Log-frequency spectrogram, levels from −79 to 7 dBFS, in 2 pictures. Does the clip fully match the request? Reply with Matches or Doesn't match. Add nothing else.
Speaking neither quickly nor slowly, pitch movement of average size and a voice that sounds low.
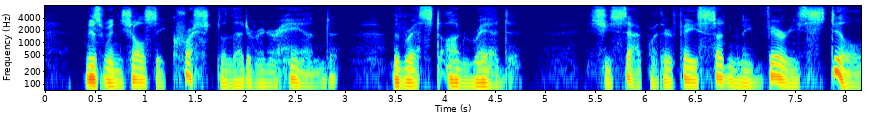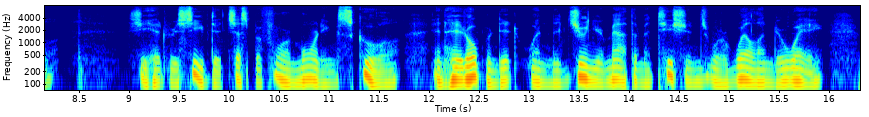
Matches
